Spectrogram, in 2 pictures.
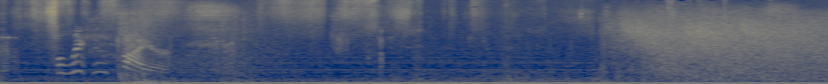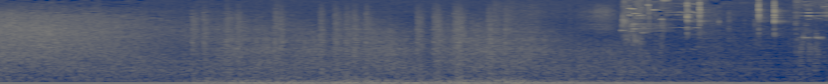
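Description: Mech weapons fire in the BattleTech game, with a sharp opening crack followed by a long rumbling, rushing barrage of explosions that rolls on for several seconds over a constant low hum.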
